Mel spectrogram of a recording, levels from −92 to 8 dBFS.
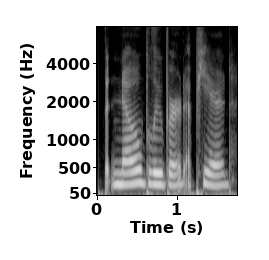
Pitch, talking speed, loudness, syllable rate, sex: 205 Hz, 170 wpm, -15 LUFS, 4.5 syllables/s, female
